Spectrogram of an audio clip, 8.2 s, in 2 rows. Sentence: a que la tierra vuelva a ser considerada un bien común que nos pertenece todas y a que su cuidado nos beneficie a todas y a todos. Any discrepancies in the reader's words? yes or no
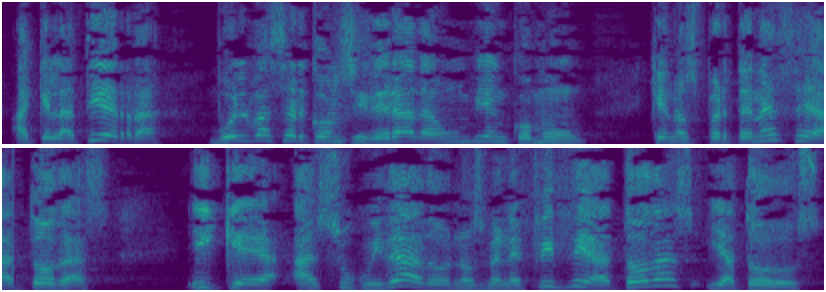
yes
